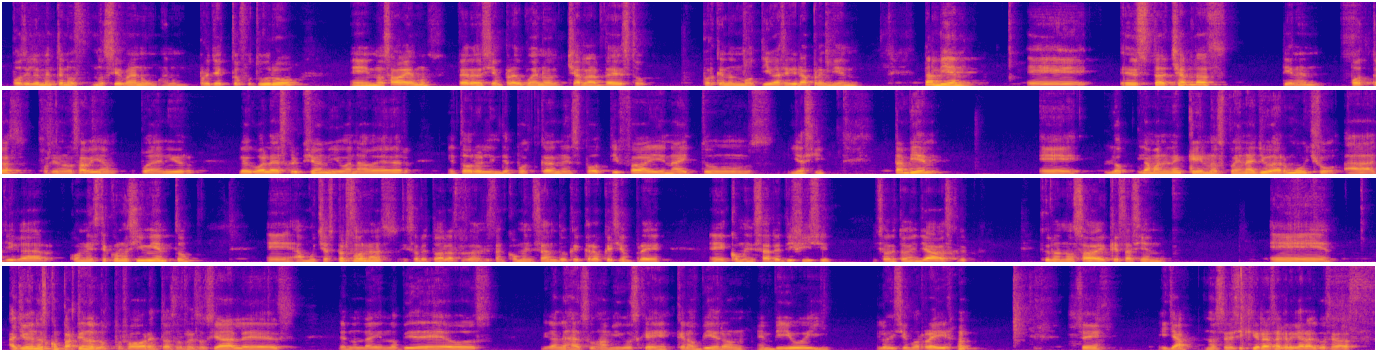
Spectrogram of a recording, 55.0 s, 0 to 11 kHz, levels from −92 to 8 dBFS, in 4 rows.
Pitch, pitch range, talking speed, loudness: 90 Hz, 85-110 Hz, 160 wpm, -19 LUFS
